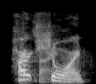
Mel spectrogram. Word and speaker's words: Hartshorn: Sarah Hartsthorn. – Ooh. – Hartsthorn. H-A-R-T-S and then horn with an E on it. – Hartshorn.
